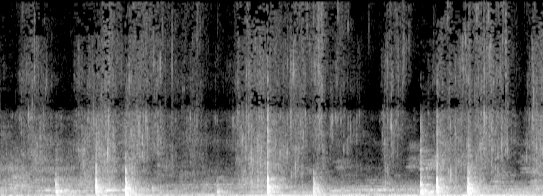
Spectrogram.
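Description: Spatula stirring and tossing spaghetti in a non-stick frying pan: irregular clacks and scrapes against the pan, about a dozen in all, over a faint sizzle from the hot pan.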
